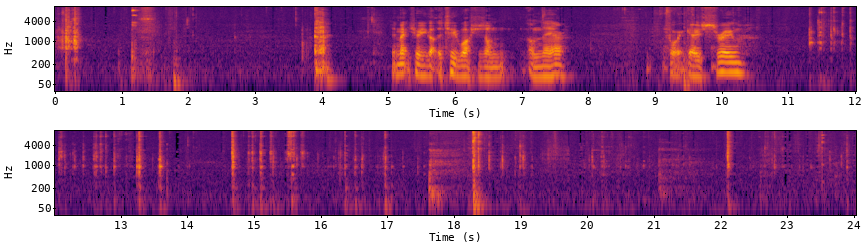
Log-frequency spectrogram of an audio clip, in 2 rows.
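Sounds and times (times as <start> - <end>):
small metal parts clicking: 11.3 - 13.8, 14.6 - 17.6.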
